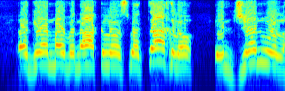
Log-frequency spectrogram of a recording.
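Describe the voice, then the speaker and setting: Extremely high in pitch, a man talks at a fairly quick pace in a dry, close sound with no echo. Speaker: dating and astrology video creator. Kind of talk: unscripted monologue to camera. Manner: fast; confident, few pauses.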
